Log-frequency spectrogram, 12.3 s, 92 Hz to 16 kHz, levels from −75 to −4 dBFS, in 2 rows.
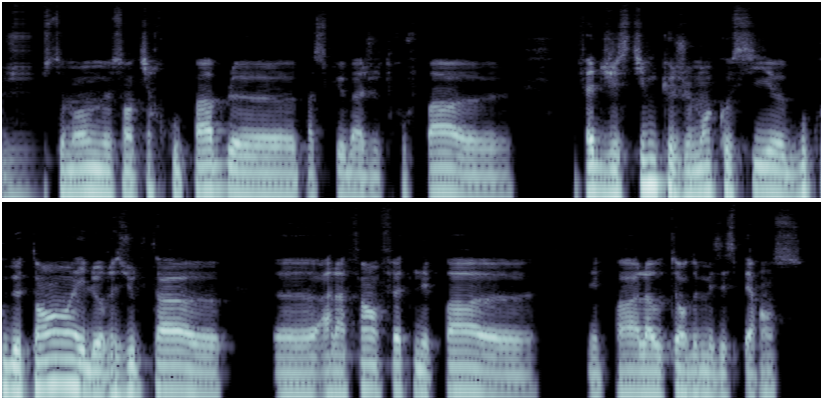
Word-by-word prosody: justement, 85 +5 -3
me 100 -1 +3
sentir 95 +3 -4
coupable, 110 0 0
heu, 90 -2 +1
parce 85 0 -9
que, 95 - -6
bah, 90 -1 -1
je 80 0 -6
trouve 85 +1 -14
pas, 100 -1 +1
heu 85 -1 -3 0.4
en - - -17
fait, 110 0 +3
j'estime 100 +7 +1
que 120 -4 +1
je 95 0 0
manque 105 +2 0
aussi, 110 +1 -1
heu, 95 -2 +2
beaucoup 105 +5 -2
de 110 - +6
temps 125 +4 +4
et 115 - +6
le 95 -1 +4
résultat, 105 +3 +2
heu 90 -1 -1 0.4
heu, 90 0 0
à 95 - -1
la 95 -1 0
fin, 95 +5 -4
en 110 -2 +1
fait, 110 0 -2
n'est 100 - 0
pas, 105 -1 +1
heu, 85 -1 -1 0.4
n'est 90 - -5
pas 95 +3 -3
à - - +2
la 95 -1 +4
hauteur 95 +1 0
de 95 - 0
mes 90 -2 -2
espérances. 90 +1 -6
95 Hz, 215 wpm, -23 LUFS, 90-105 Hz, 0.4 s, de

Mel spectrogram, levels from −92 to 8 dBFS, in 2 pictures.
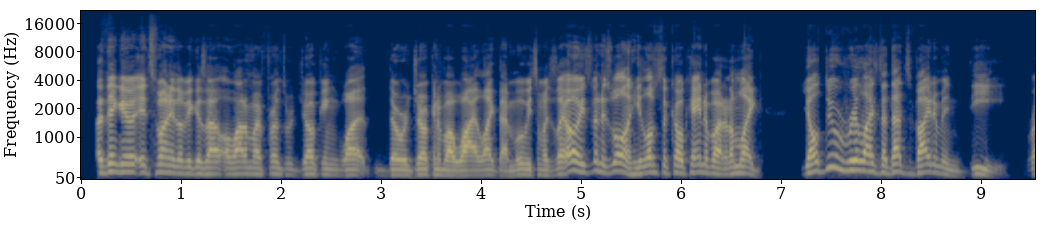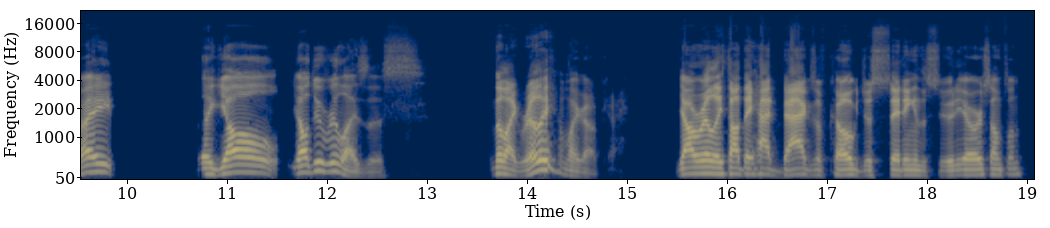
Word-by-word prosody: I 160 - +4
think 190 +2 +4
i - - +8
it's 185 -3 +2
funny, 180 -1 +3
though, 155 -1 0
because 150 -1 -2
a - - +2
a 140 0 -1
lot 140 +1 +2
of 140 - -3
my 135 -1 -1
friends 135 0 -8
were 125 - -15
joking 130 0 -4
what 120 +1 0
they 110 +2 -5
were 120 0 0
joking 125 +2 -1
about 115 -2 +2
why 110 0 +4
I - - +2
like 115 0 -1
that 105 - -2
movie 125 +3 -3
so 120 - -13
much, 115 -1 -4
they, 140 - +2
"Oh, - - +6
he's 185 -4 0
Venezuelan. 190 -5 0
He 145 - -3
loves 175 +1 0
the 170 - -4
cocaine 170 +1 +2
about 155 -4 +2
it." 130 - -3
I'm 150 +2 -2
like, 155 -2 +1 0.4
"Y'all - - +2
do 285 0 -4
realize 220 -4 +2
that, 165 -1 -3
that's 185 -5 0
vitamin 150 - -2
D, 120 - -8 0.2
right? 180 +1 0 0.9
Like, 135 -2 -3
y'all 170 +1 +1
y'all 165 +2 +1
do 210 +3 -3
realize 100 - -4
this." 90 0 -21 0.7
They're - - +3
like, - - +2
"Really?" - - +3
I'm - - -19
like, - - -7
"Okay. - - -11 0.8
Y'all 140 +1 +3
really 150 -1 +4
thought 140 -1 +2
they 135 -1 +4
had 130 -5 +1
bags 130 +3 +3
of 120 - -11
coke 120 0 0
just 110 +1 -10
sitting 120 0 +1
in 115 - -6
the 105 - -15
studio 110 +4 -6
or 120 +1 -2
something?" 130 +1 -10
140 Hz, 235 wpm, -23 LUFS, 120-170 Hz, 0.9 s, i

